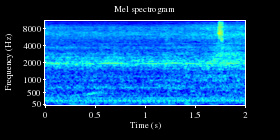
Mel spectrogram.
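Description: Steady mechanical hum of commercial kitchen equipment, such as ventilation and refrigeration: a low drone made of several hum tones, with a faint steady high whine above it.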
